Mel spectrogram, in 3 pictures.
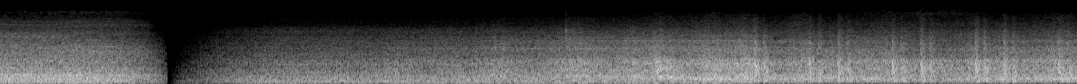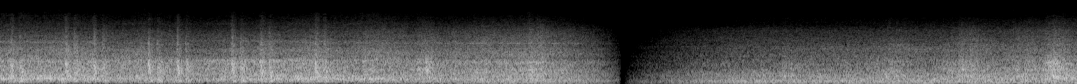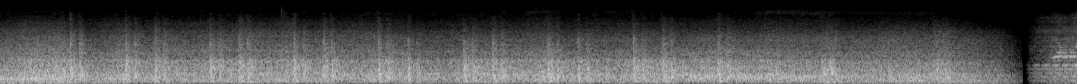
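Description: Nankai electric commuter trains running along the platform: a steady loud rumble of wheels on rails with clatter over the rail joints. The sound cuts out suddenly twice, about two seconds in and again about seventeen seconds in, and builds back up each time.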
